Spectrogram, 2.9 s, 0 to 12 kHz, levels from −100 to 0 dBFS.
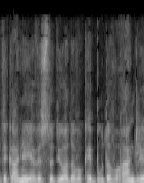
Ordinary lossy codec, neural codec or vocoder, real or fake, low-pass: AAC, 32 kbps; none; real; 10.8 kHz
